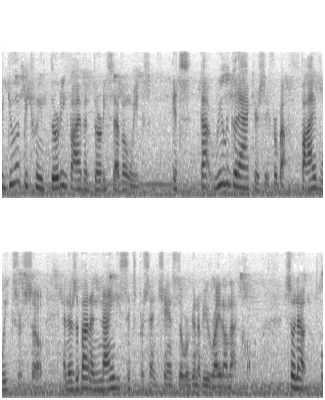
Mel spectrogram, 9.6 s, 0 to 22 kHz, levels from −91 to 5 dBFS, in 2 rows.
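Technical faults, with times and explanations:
No technical faults are audible; the call microphone processing leaves nothing above 8 kHz and trims the lowest bass, as expected for that path.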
